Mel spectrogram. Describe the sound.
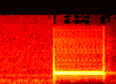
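A telephone busy tone sounds after a caller's line is cut off: one loud, steady, mid-pitched beep lasting about half a second, heard alone after a faint low hum.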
